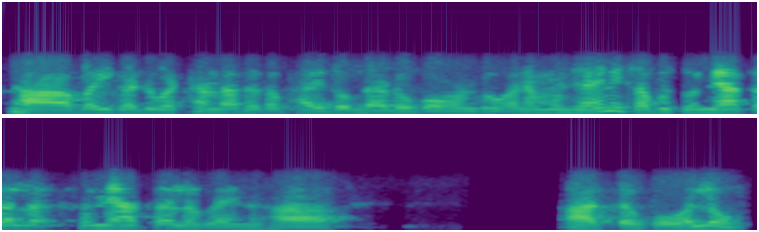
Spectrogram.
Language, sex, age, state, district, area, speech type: Sindhi, female, 18-30, Gujarat, Junagadh, urban, conversation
